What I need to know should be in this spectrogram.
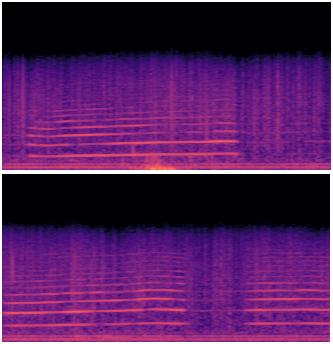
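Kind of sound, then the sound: signal or alarm, air raid siren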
